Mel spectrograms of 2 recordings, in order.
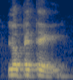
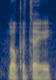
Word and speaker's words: Lopetegui: Lopetegui. Lopetegui.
